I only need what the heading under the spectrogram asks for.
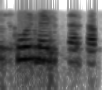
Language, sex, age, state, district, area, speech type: Sindhi, female, 60+, Maharashtra, Mumbai Suburban, urban, conversation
